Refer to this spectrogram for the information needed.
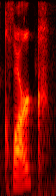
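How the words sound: It is said in an American accent. "And I say"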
